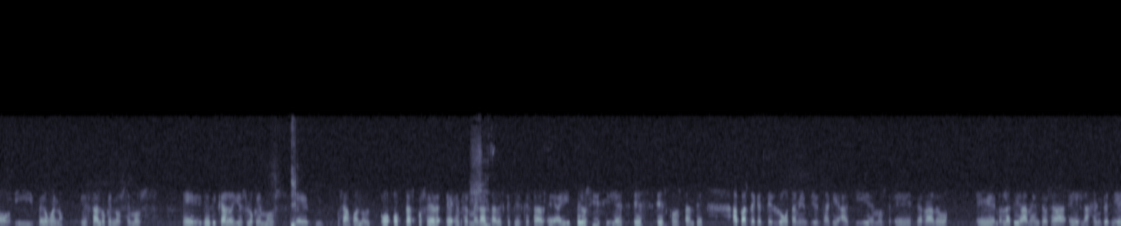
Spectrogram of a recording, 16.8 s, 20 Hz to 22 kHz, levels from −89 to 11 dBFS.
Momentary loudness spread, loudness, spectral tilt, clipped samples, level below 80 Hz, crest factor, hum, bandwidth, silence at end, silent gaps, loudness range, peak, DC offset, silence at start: 14 LU; -35 LUFS; -4 dB/octave; under 0.1%; -80 dBFS; 22 dB; 50 Hz at -70 dBFS; 11 kHz; 0 s; none; 5 LU; -14 dBFS; under 0.1%; 0 s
